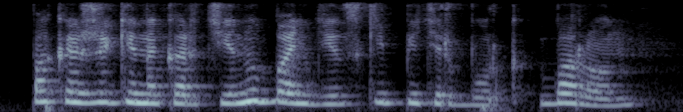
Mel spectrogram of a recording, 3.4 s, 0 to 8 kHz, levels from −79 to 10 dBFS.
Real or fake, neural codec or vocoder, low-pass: real; none; 7.2 kHz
